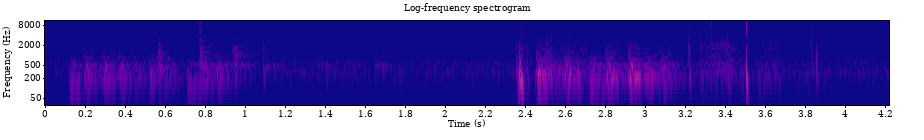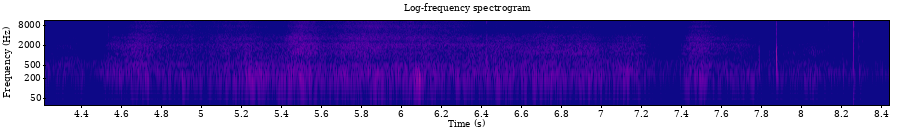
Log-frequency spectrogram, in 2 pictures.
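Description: Handling sounds of a small plastic toy figure: a few sharp taps and clicks as it is set down on a wooden tabletop, then a few seconds of steady rustling as things are moved close to the microphone.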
